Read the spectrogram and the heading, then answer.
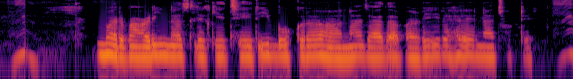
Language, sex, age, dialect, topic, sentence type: Chhattisgarhi, female, 36-40, Central, agriculture, statement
